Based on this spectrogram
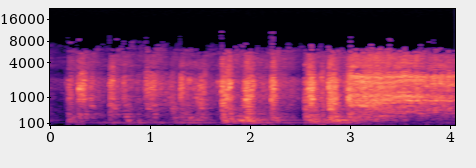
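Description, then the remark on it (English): The hinges of a door being opened with a key at a rickety old building near the Brooklyn waterfront, the E.R. Squibb and Company premises on Furman Street, squeak and groan in a series of drawn-out, wavering creaks, ending in one long, sustained high-pitched squeal. Loud and with no voices. “I can see the first order of business is to oil the hinges.”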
